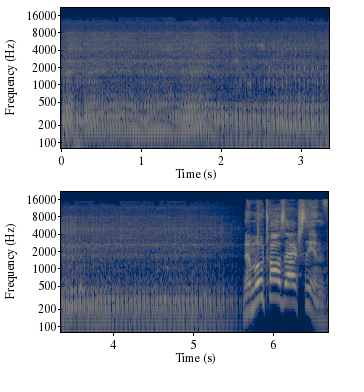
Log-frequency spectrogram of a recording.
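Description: A motorcycle engine rumbles steadily while riding over rough ground.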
